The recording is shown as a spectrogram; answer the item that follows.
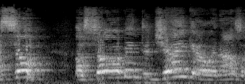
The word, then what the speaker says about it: Django: I saw him in Django and I was like holy he's gained like freaking 50 pounds the D is silent it is a musty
